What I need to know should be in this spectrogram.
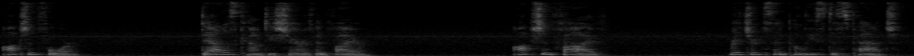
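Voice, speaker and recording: A synthetic woman's voice, evenly measured, reading scripted voice-assistant prompts through a smart speaker. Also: medium pitch, expressive. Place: indoor room, from a speaker on the floor. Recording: smart speaker playing in a roomy space.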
